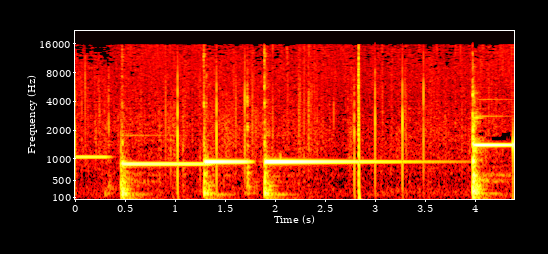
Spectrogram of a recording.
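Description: Background music: a slow piano melody, three single notes struck in the first two seconds, the last left to ring and fade.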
